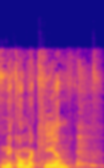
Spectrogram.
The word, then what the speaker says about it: Nicomachean: had a question like how do you pronounce that word you pronounce it Niko makan this Treatise is named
